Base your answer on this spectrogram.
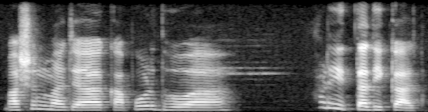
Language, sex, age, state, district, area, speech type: Bengali, female, 30-45, West Bengal, Birbhum, urban, spontaneous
